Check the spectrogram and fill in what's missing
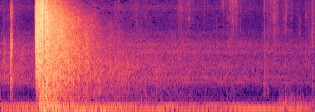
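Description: A grenade explosion in the Squad combat video game, one loud close blast followed by a long rumbling tail, then a faint distant shot or two near the end.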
